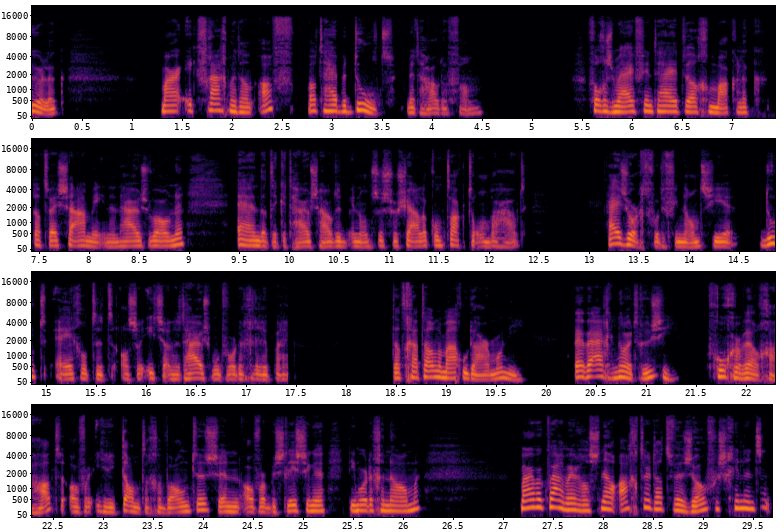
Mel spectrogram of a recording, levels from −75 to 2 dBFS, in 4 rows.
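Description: Compressed frames are being skipped at 10.57, 15.15, 17.41, 19.09, 20.21, 25.55 and 29.57 s, where whole 20 ms frames never get decoded. The speech lurches ahead by between 100 and 400 milliseconds each time.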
